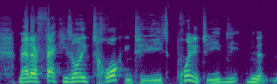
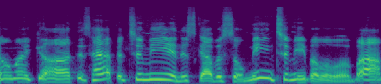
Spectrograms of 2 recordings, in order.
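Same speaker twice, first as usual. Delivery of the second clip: very high, put-on tearful crying voice; 9 semitones higher than usual. Retelling a complaint made in tears: imitating a woman crying. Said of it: "she's crying and in tears".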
